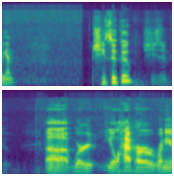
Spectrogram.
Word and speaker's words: Shizuku: And it's just done beautifully, because you have so many scenes where our main character, how do you pronounce her name again? Shizuku.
